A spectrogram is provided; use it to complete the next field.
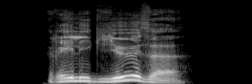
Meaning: inflection of religiös: 1. strong/mixed nominative/accusative feminine singular 2. strong nominative/accusative plural 3. weak nominative all-gender singular
- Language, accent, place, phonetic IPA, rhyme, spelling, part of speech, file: German, Germany, Berlin, [ʁeliˈɡi̯øːzə], -øːzə, religiöse, adjective, De-religiöse.ogg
